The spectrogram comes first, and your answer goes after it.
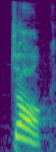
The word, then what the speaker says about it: chalk: ठीक है, उसके बाद देखिए यहाँ पे CHALK, तो चालक नहीं पढ़ेंगे, इसे पढ़ेंगे चौक, CH का च। ठीक है, ए है तो इसको अ के रूप में, के है तो क, चौक हो जाएगा, इसे एल इसमें साइलेंट कीजिएगा दोस्तों, हो जाएगा दोस्तों चौक।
